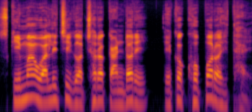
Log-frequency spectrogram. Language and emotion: Odia, neutral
